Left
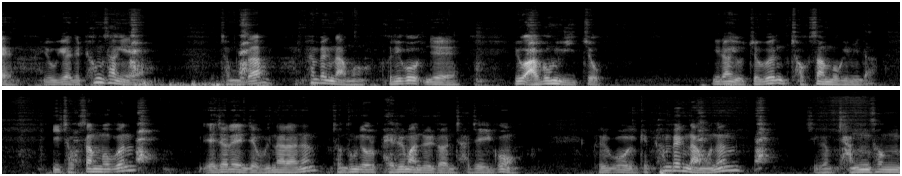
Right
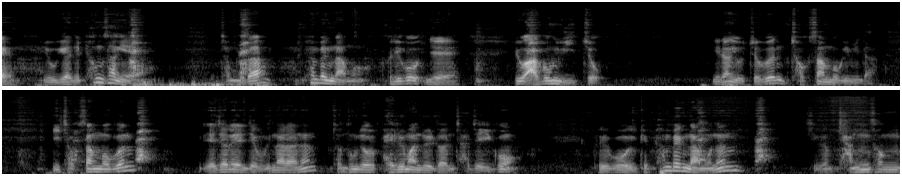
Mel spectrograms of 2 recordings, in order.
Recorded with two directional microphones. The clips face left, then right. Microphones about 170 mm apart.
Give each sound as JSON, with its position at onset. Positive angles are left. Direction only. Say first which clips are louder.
{"t": 0.0, "sound": "a man's voice", "louder": "right 3 dB", "side_deg": -15}
{"t": 2.5, "sound": "a man's voice", "louder": "right 4 dB", "side_deg": -15}
{"t": 3.6, "sound": "speech", "louder": "left 2 dB", "side_deg": 10}
{"t": 7.1, "sound": "a man's voice", "louder": "left 2 dB", "side_deg": 5}
{"t": 14.9, "sound": "speech", "louder": "right 4 dB", "side_deg": -25}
